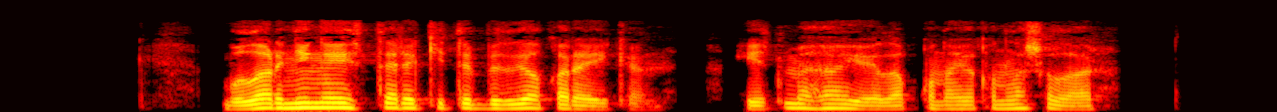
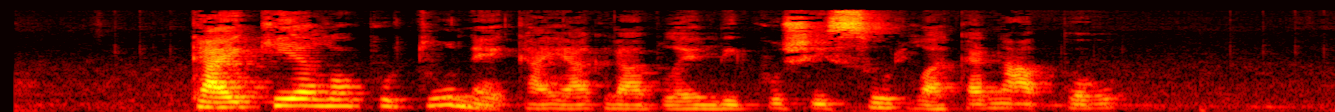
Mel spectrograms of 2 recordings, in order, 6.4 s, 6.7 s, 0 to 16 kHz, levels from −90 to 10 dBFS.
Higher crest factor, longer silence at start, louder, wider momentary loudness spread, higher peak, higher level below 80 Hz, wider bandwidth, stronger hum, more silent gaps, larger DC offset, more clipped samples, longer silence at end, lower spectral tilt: second, 18 dB vs 24 dB; first, 1.1 s vs 0.95 s; first, -19 LUFS vs -23 LUFS; second, 13 LU vs 17 LU; about the same, -2 dBFS vs -2 dBFS; first, -58 dBFS vs -64 dBFS; second, 8 kHz vs 11.5 kHz; neither; first, 3.39-3.52 s, 3.63-3.67 s vs none; neither; neither; second, 0.9 s vs 1.1 s; first, -6.5 dB/octave vs -2.5 dB/octave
